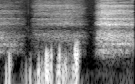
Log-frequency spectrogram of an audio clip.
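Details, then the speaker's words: Imitated deep open-mouth breathing, shown for lung auscultation teaching because mouth breathing lowers airflow turbulence: a few low snorting breath pulses, then a steady airy inhalation. "profundamente con la boca abierta porque así el aire entra de una forma más suave eh Y no tiene las turbulencias que produce el que la introduzcas por la nariz"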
